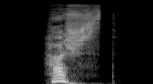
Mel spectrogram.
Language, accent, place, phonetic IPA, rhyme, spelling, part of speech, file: German, Germany, Berlin, [haʃst], -aʃst, haschst, verb, De-haschst.ogg
- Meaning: second-person singular present of haschen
